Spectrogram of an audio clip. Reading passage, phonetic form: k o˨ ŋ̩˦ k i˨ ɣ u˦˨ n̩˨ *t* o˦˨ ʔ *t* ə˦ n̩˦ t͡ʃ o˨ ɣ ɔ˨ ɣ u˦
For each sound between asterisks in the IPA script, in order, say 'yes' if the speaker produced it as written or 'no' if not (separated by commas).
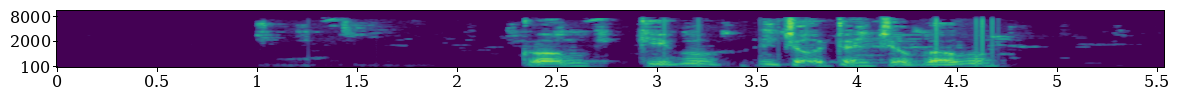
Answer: no, yes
